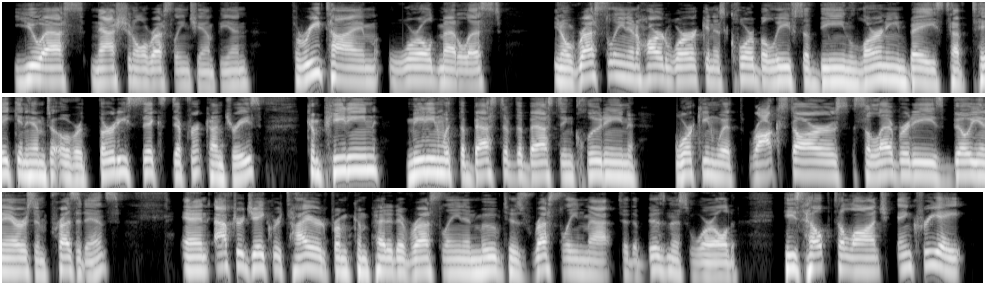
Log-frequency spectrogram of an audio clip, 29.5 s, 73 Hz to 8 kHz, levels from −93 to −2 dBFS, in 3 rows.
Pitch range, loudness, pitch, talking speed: 130-150 Hz, -15 LUFS, 140 Hz, 140 wpm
